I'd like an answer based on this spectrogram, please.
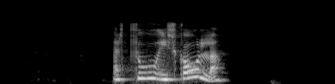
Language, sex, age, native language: Icelandic, female, 20-29, Icelandic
